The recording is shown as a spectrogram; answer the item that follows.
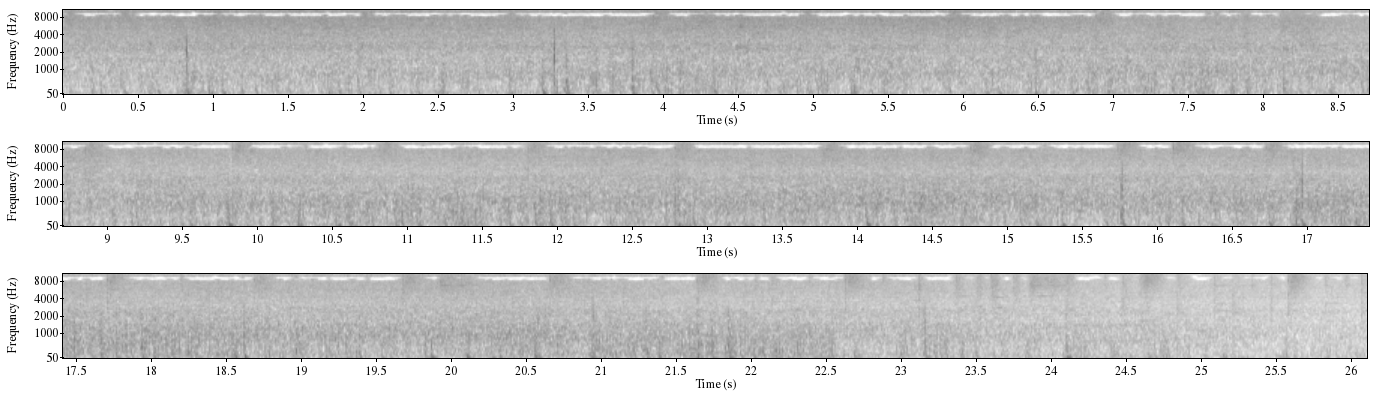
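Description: Steady road and wind noise of a vehicle driving through a narrow rock tunnel, heard from inside the vehicle. It eases off near the end.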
